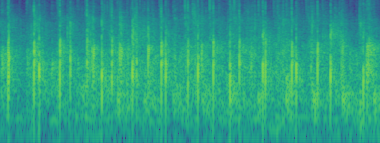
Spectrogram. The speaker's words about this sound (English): So I just wanted to say thank you and just give a round of applause.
